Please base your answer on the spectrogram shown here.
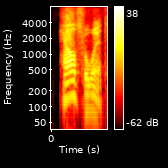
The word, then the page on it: halfwit: American English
